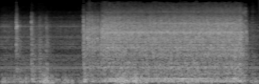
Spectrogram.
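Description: A cordless drill whirs as it backs out a screw.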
